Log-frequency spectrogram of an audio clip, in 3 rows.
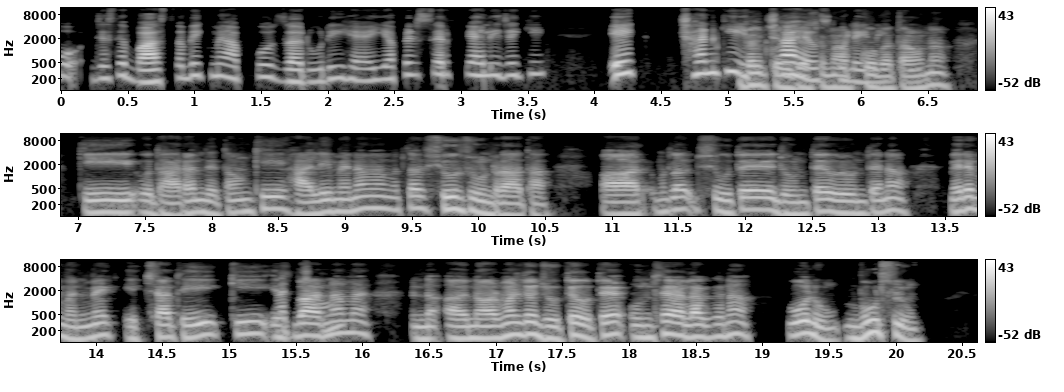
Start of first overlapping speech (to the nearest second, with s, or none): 5 s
